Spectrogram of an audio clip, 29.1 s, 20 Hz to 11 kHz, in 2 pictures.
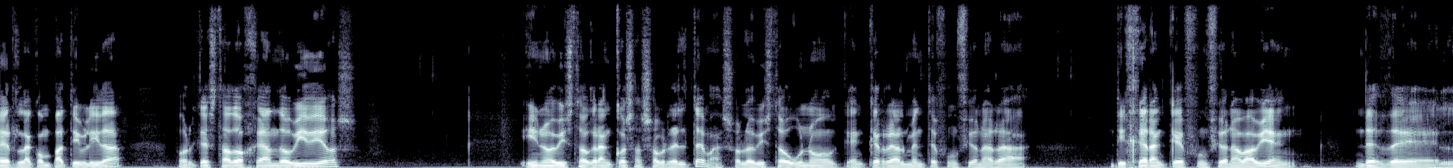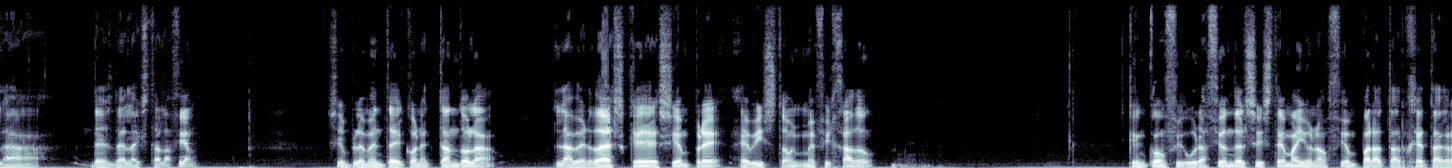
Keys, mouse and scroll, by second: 0.4 click, 2.5-3.7 drag, 4.4 click, 7.8 click, 8.6 click, 9.3 click, 10.1 click, 10.8 click, 12.3 click, 15.1 click, 17.2 Delete, 22.5 click.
